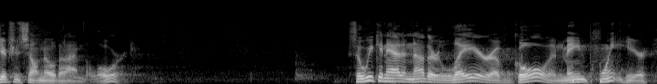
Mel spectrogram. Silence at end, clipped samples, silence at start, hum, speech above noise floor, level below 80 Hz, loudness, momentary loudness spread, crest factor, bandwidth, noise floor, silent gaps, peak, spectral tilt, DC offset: 0.1 s; under 0.1%; 0 s; none; 41 dB; -56 dBFS; -21 LUFS; 8 LU; 18 dB; 7.8 kHz; -61 dBFS; none; -4 dBFS; -5.5 dB/octave; under 0.1%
